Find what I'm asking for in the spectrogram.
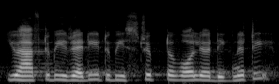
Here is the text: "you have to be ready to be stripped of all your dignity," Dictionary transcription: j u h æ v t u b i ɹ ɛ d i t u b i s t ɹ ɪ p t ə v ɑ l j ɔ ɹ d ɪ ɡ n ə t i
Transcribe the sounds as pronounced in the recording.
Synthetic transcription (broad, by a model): j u h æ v t u b i ɹ ɛ d i t u b i s t ɹ ɪ p t ə v ɑ l j ɔ ɹ d ɪ ɡ n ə t i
